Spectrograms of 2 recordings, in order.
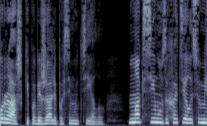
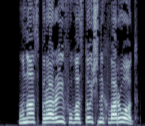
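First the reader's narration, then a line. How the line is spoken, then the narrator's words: Urgent shout. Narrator (Russian): прокричал ему Максим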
